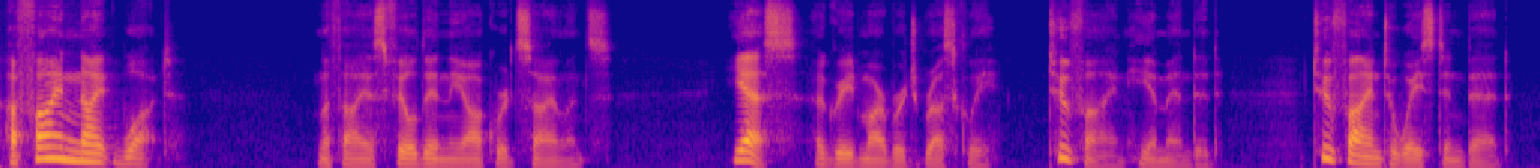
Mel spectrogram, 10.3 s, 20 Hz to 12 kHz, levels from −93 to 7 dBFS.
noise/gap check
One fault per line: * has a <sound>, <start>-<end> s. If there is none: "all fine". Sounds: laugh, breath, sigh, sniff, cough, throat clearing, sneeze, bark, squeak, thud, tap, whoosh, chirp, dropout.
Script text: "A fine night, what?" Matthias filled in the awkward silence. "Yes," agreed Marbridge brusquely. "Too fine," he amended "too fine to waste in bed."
all fine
